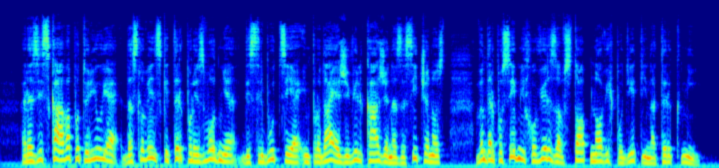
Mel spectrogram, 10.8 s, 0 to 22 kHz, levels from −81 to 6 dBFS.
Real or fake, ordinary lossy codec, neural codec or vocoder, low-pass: real; MP3, 64 kbps; none; 19.8 kHz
